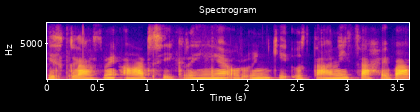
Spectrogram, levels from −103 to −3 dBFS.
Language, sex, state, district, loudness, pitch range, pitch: Hindi, female, Delhi, New Delhi, -22 LUFS, 205-230 Hz, 215 Hz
